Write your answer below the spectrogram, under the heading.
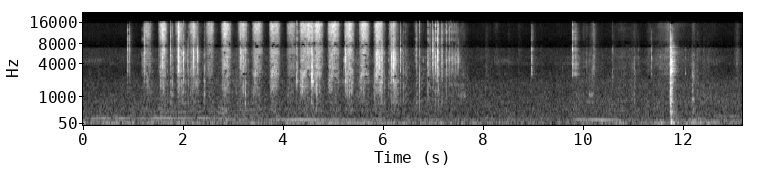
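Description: Aerosol spray paint can sprayed in a quick run of short hissing bursts for several seconds, then a couple of single puffs. A sharp knock comes near the end.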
